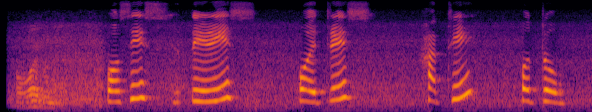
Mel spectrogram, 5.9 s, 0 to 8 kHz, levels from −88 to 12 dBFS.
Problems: constant background noise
